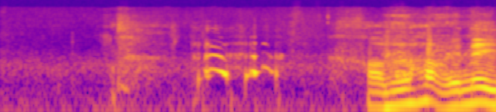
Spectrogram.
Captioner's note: chuckling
